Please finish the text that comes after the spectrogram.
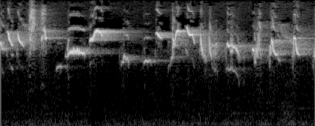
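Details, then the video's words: White-eye song mixing sharp chirps with longer, clear whistled notes held briefly at different pitches, followed by a fast jittery twitter near the end. "suara burung pleci gacor juara"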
